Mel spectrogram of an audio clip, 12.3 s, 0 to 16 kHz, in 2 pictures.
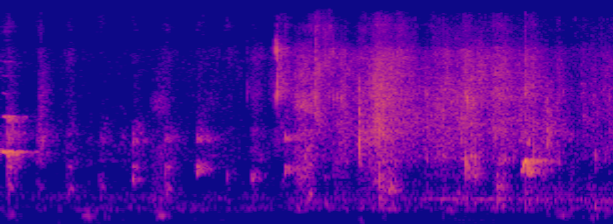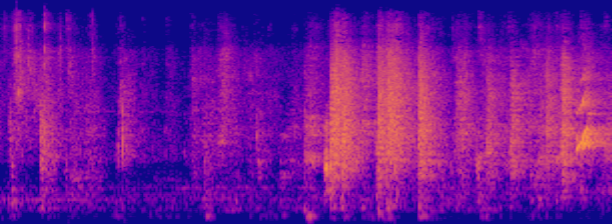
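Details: Seven newborn Labrador Retriever puppies, born May 24, 2021, with their mother Belle on an indoor puppy cam on June 4. Short, high squeaks and whimpers come through over constant rustling and shuffling, with louder bursts near the end.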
